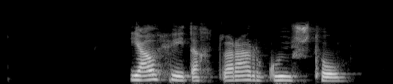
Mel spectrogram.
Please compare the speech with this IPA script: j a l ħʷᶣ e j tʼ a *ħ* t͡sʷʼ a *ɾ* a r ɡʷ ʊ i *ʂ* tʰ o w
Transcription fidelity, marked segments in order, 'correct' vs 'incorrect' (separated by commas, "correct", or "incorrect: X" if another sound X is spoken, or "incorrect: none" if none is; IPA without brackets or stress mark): incorrect: χ, correct, correct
